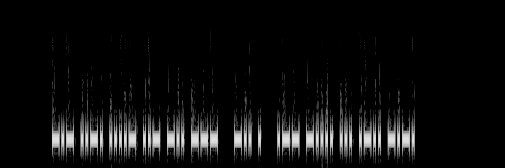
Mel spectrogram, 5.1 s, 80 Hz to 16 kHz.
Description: Morse code, heard as a keyed tone, about 52 wpm, 700 Hz. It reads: KF4UDO DE W6SLC
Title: USA Callsign DE Callsign 50wpm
